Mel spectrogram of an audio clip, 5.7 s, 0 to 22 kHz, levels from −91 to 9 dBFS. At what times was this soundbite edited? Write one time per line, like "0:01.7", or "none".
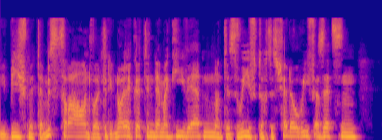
none

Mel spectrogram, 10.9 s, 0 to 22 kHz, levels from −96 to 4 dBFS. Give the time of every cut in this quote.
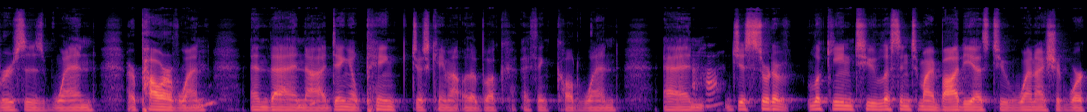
none

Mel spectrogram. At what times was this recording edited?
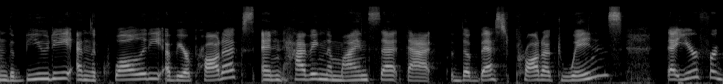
0:04.4

